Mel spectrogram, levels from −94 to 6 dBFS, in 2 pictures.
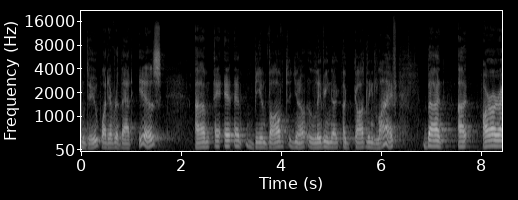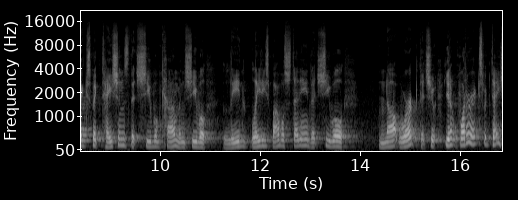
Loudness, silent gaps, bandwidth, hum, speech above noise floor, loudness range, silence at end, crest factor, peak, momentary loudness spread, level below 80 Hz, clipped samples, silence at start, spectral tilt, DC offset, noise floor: -38 LUFS; none; 15.5 kHz; none; 32 dB; 5 LU; 0 s; 20 dB; -18 dBFS; 10 LU; -90 dBFS; under 0.1%; 0 s; -5 dB/octave; under 0.1%; -69 dBFS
